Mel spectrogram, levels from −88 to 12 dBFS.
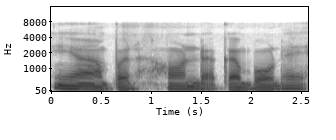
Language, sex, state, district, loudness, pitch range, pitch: Hindi, male, Himachal Pradesh, Shimla, -15 LUFS, 100-125 Hz, 115 Hz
